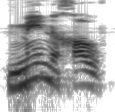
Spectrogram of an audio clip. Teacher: After the noon sakin, if the next letter is throttle letter, which is kha, so we make there izhar halaqi, so we make the clear sound of noon here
